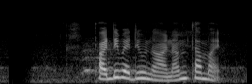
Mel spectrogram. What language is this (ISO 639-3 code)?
sin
